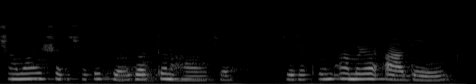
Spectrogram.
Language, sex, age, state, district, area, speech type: Bengali, female, 18-30, West Bengal, Birbhum, urban, spontaneous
